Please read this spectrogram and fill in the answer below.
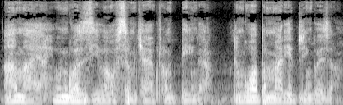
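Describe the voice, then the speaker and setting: A man voicing a cocky, defensive young man in a comedy cartoon, excitable and protesting, with a Zimbabwean accent. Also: mid-range voice, fast, close to an everyday voice. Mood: defensive storytelling.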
